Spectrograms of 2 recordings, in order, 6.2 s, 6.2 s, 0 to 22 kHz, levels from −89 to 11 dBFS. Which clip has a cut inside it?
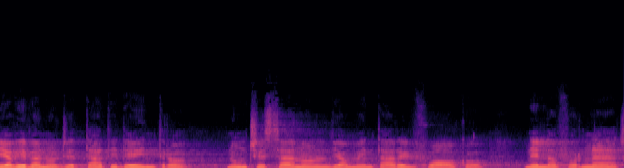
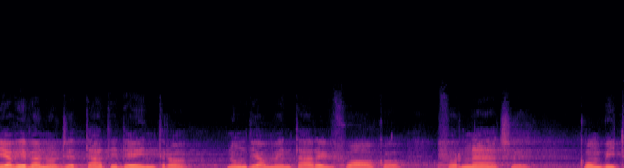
second; 2 cuts; at 2.5 s, 4.4 s

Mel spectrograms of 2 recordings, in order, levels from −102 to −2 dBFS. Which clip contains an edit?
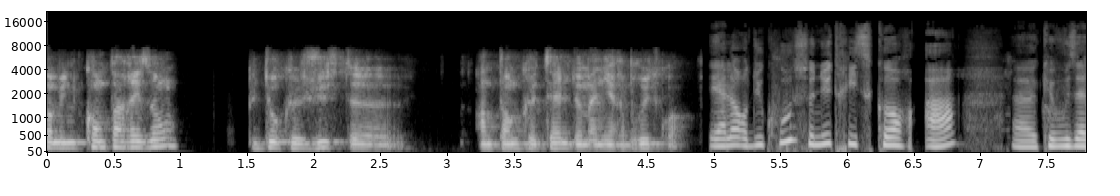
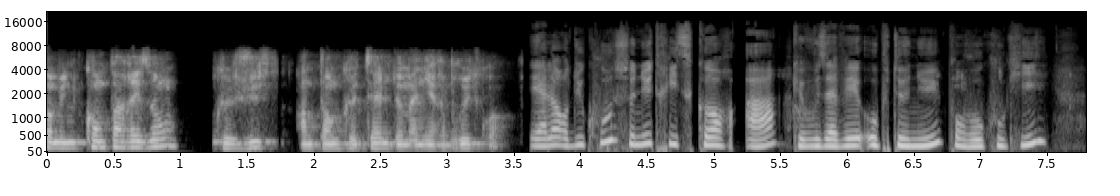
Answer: second; 3 cuts; at 1.2 s, 1.7 s, 5.6 s

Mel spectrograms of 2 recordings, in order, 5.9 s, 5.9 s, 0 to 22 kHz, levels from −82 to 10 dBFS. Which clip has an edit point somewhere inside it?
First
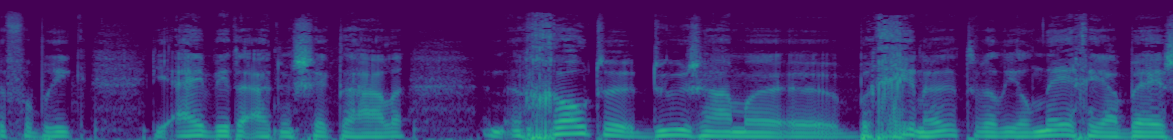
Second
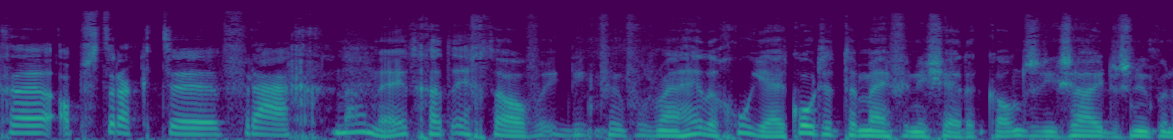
second; 1 cut; at 3.9 s

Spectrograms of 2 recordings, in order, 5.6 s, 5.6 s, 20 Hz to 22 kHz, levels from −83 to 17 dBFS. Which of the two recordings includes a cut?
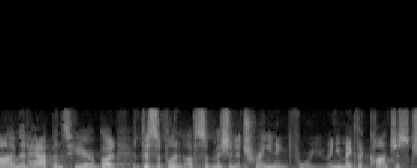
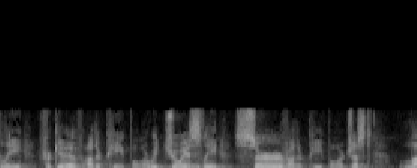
first; 2 cuts; at 1.8 s, 3.2 s

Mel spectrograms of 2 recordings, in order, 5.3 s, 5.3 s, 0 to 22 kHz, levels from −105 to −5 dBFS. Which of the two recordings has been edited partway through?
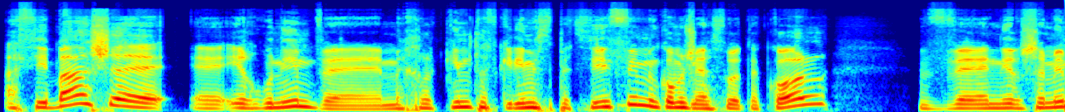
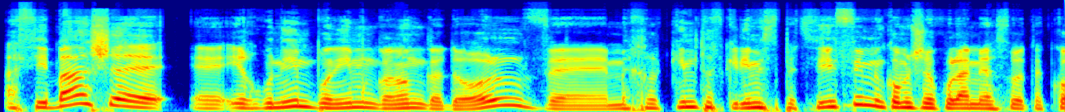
first; 2 cuts; at 1.6 s, 3.5 s

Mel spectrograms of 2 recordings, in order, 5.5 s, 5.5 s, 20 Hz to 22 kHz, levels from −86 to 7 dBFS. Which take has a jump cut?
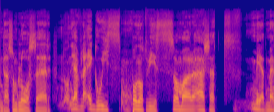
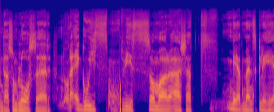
second; 2 cuts; at 1.4 s, 2.4 s

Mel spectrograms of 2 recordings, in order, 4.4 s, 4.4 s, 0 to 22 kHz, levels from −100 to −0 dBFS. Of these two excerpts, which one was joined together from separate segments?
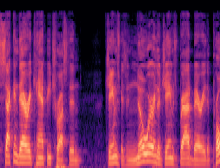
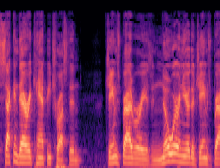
first; 2 cuts; at 2.4 s, 3.1 s

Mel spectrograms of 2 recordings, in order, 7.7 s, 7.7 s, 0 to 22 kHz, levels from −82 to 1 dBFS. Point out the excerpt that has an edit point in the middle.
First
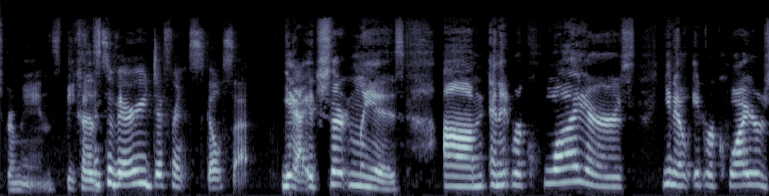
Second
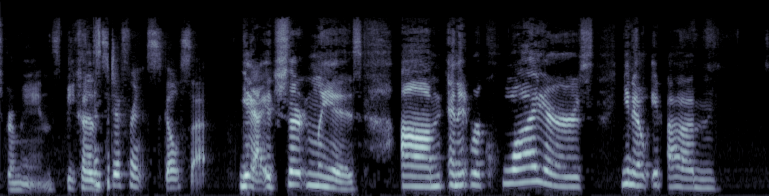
second; 2 cuts; at 1.1 s, 6.6 s

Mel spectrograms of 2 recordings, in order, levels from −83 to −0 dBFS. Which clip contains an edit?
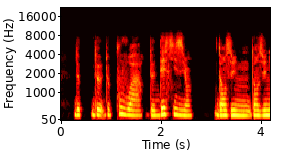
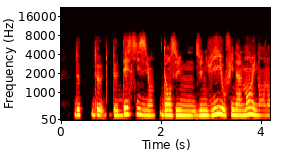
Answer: second; 3 cuts; at 0.9 s, 1.9 s, 2.7 s

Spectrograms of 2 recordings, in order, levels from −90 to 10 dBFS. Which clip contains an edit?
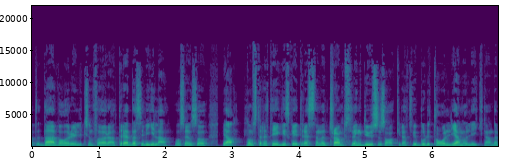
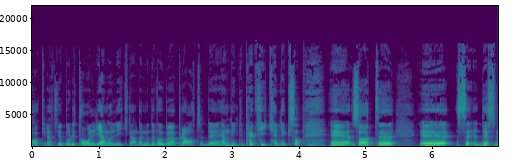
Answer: first; 1 cut; at 2.8 s

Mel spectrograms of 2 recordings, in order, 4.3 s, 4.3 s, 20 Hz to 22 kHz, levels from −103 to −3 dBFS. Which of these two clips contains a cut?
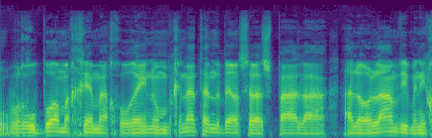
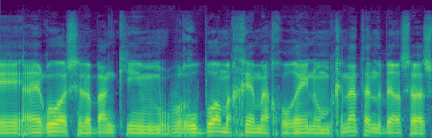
first; 1 cut; at 3.4 s

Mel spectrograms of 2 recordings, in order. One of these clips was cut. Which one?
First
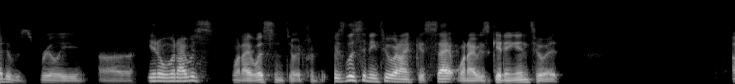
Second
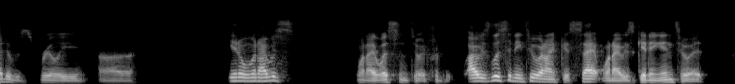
first; 3 cuts; at 1.4 s, 2.2 s, 3.3 s

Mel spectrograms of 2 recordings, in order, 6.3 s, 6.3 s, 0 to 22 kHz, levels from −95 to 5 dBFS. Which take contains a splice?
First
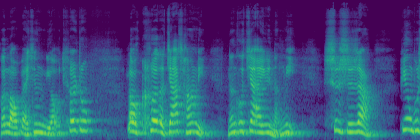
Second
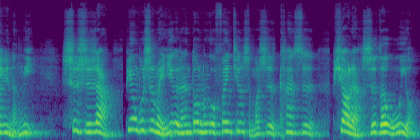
second; 2 cuts; at 1.8 s, 4.9 s

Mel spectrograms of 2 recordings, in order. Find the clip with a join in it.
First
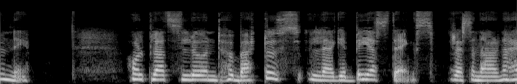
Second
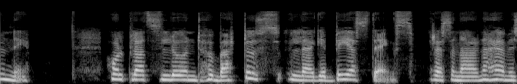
second; 1 cut; at 1.0 s

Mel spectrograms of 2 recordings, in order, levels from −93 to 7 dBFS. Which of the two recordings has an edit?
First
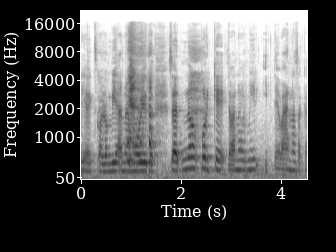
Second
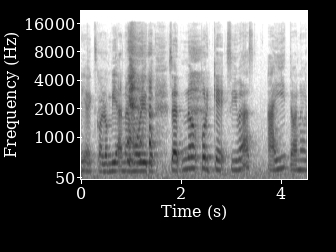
first; 1 cut; at 2.9 s

